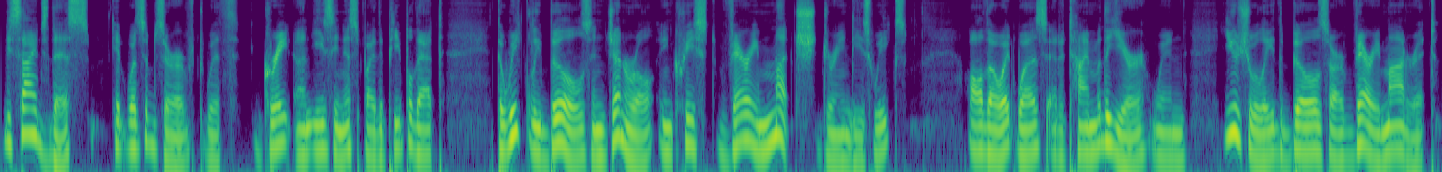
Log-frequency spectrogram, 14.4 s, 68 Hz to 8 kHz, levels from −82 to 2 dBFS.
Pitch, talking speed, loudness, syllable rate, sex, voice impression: 120 Hz, 160 wpm, -19 LUFS, 5.1 syllables/s, male, very masculine, adult-like, thick, tensed, very powerful, bright, slightly soft, very clear, fluent, cool, intellectual, very refreshing, very sincere, calm, very friendly, very reassuring, unique, very elegant, lively, very kind, slightly intense, light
